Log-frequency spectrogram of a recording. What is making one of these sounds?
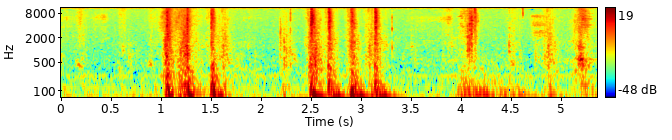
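Game sound effects of blows and whooshes ring out in quick bursts.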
